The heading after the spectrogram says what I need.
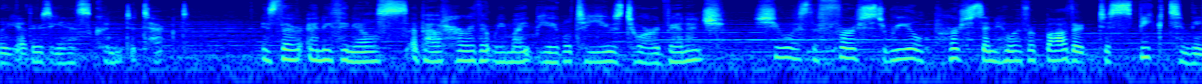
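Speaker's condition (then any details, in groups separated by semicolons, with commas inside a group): No condition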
